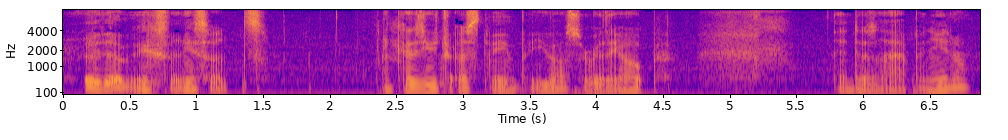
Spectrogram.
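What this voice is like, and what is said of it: Sleepy, slightly high-pitched voice. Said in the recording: “I'm just so tired. I'm sleepy. ... My voice is a little high because I'm sleepy.”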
